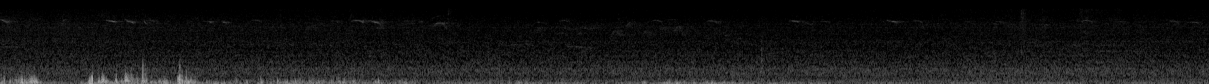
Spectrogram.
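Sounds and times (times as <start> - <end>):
small birds chirping: 0.0 - 12.0
steady hiss: 0.0 - 12.0.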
